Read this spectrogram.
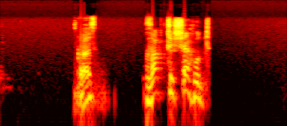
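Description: A man speaks in short bursts, close to a phone microphone.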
